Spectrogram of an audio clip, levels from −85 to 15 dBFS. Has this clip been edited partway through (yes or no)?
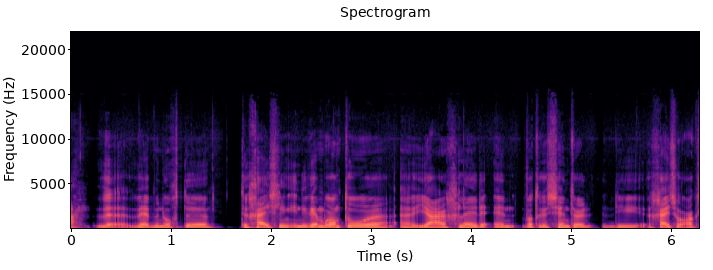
no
